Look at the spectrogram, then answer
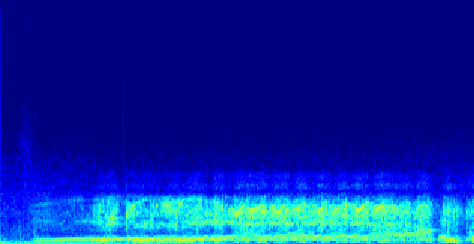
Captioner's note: guttural sounds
